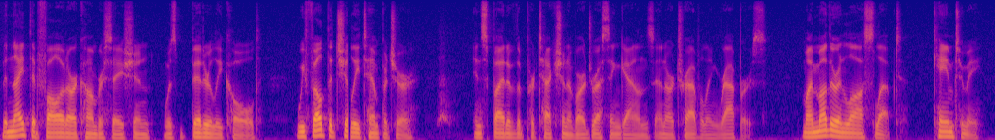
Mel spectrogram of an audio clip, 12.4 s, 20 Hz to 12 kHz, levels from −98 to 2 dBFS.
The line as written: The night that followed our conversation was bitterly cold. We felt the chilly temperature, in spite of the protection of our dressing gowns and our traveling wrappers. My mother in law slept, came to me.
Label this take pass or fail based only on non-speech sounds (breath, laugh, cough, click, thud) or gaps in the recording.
fail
